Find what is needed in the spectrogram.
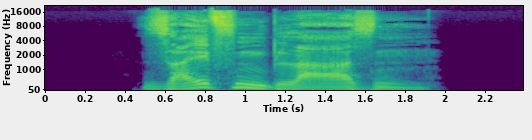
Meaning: plural of Seifenblase
- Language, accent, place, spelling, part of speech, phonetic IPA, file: German, Germany, Berlin, Seifenblasen, noun, [ˈzaɪ̯fn̩ˌblaːzn̩], De-Seifenblasen.ogg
